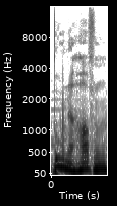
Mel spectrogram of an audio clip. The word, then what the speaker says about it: Bunnahabhain: It's pronounced Bunnahabhain, and it's basically the quiet kid sitting at the back of the Islay classroom.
